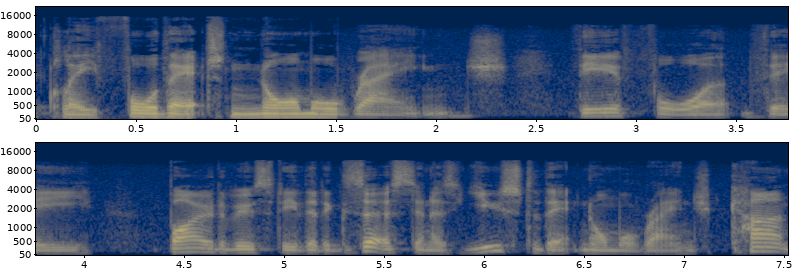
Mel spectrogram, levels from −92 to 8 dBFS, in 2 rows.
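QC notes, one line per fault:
1.51 s to the end, input likely switched to a poorer device: after "for that normal", sound stops at 11.4 kHz, drops about 10 dB, and gains new noise, unlike a simple filter.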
